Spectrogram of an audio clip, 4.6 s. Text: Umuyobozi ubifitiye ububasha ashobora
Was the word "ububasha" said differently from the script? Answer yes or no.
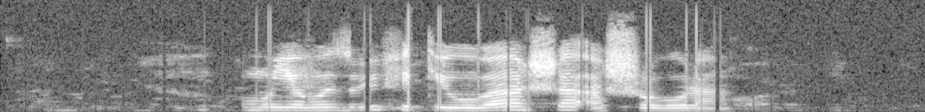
no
